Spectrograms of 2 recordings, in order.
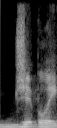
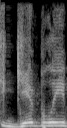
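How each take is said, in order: First: It begins with a soft J sound. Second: It begins with a hard G sound. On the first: "If there was no H, then it would be" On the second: "because there's an H, so it's a hard"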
